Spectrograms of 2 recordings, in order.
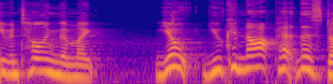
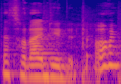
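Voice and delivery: ordinary delivery

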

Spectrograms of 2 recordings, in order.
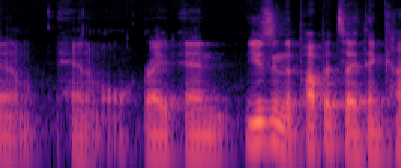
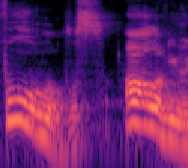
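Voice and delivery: shrill, very high, loud jeering shout; 12 semitones higher, 7 dB louder than usual. A player retells a puppet animal berating the players, retelling a puppet's yell. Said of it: "this guy just starts yelling like".

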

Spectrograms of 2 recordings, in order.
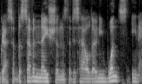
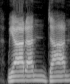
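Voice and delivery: groaning, higher, louder, much slower; 5 semitones higher, 6 dB louder than usual. Narrator reads the Prime Minister's reaction: groaning. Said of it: "groaned the Prime Minister".

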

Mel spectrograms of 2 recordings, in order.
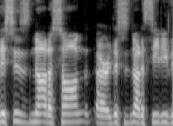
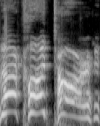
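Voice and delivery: piercing, very high-pitched, shrill yell; 12 semitones higher, 4 dB louder than usual. Retelling a clip of Gilbert Gottfried: imitating Gilbert Gottfried yelling.

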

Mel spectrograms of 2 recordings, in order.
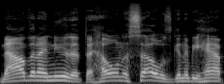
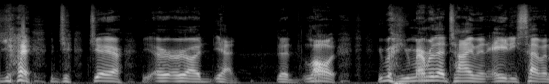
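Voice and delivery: put-on sloppy, meandering, rambling drunk voice. Retelling Hawk's drunk commentary: imitating drunk Hawk. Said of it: "He sounds like every fucking drunk".

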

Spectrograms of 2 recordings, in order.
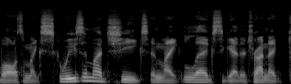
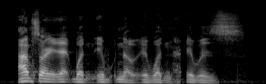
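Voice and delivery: ordinary talk

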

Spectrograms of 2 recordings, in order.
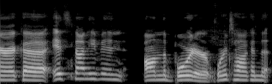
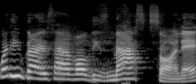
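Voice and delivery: put-on alien voice speaking with Cockney accent; 3 semitones higher than usual. Imagining aliens arriving with cockney accents, the speaker voices them, cockney alien voice. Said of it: "had a Cockney accent".

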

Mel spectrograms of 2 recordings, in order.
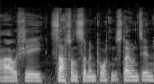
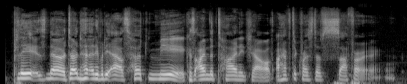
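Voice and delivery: put-on refined girl voice, higher pitch; 5 semitones higher than usual. Acting out a scene as Kari, pleading to be hurt instead: sophisticated voice as Kari. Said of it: "Why is she so sophisticated now?".

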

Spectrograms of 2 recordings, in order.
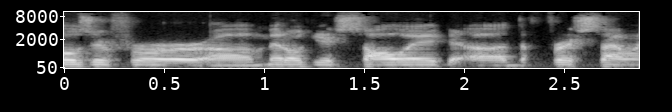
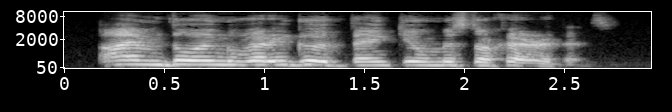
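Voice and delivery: put-on Russian accent, much higher, louder; 10 semitones higher, 4 dB louder than usual. A podcast guest answering the host's greeting, in a russian accent. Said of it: "That sounds awesome in a Russian accent".

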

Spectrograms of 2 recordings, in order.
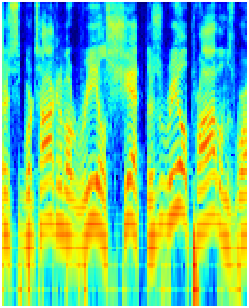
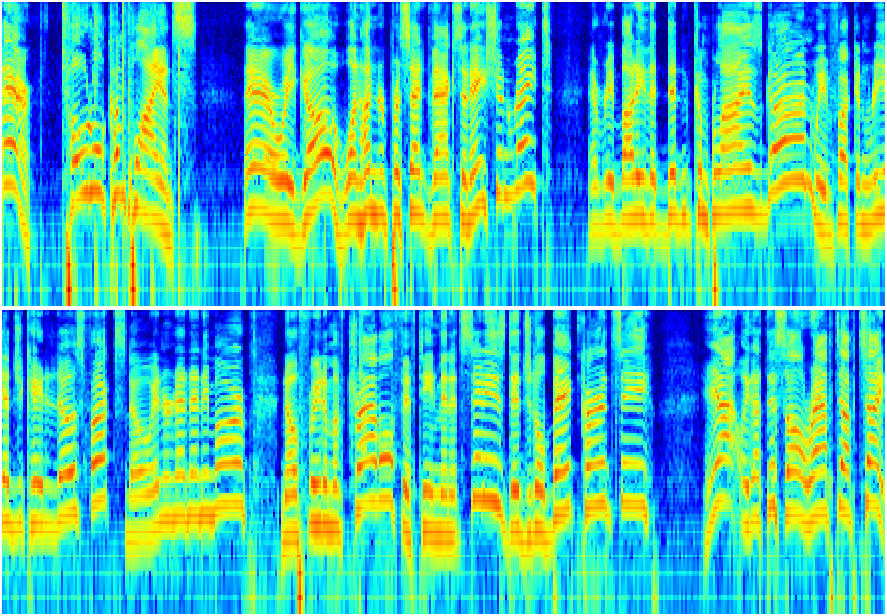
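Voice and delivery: boastful, sarcastic gloating, pitched up; 5 semitones higher than usual. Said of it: "I'm being sarcastic".

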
